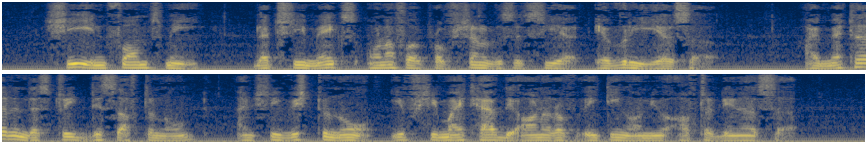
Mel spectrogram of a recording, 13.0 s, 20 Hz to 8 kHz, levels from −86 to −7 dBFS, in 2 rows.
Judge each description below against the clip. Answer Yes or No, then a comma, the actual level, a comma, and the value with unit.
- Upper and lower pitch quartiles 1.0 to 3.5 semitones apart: Yes, average, 2.8 semitones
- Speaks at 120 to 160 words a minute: No, average, 190 wpm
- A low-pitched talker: Yes, low, 110 Hz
